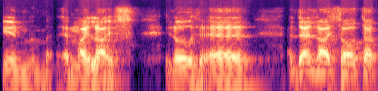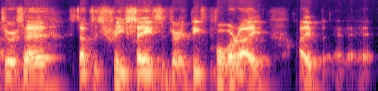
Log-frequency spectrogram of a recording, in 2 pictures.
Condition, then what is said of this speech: Stuttering. And, you know, I can easily talk in these meetings, and it's okay.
